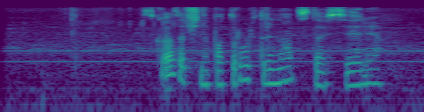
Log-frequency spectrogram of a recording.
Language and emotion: Russian, neutral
